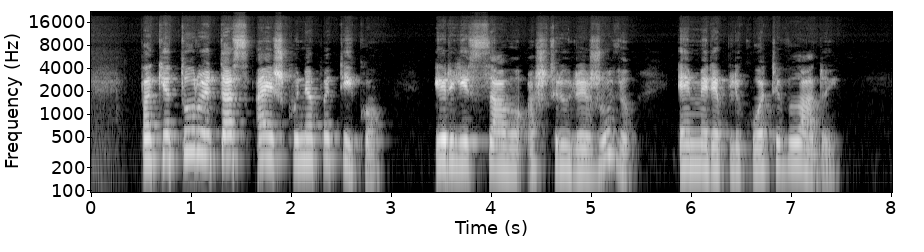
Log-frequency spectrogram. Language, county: Lithuanian, Vilnius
